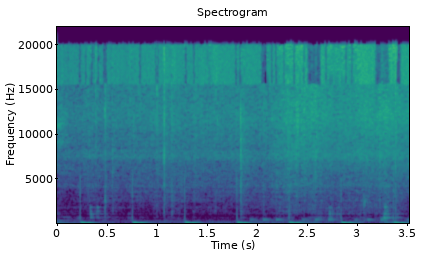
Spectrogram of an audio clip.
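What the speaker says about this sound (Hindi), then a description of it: "हम इसमें ऐड करेंगे हमारे कैप्सिकम्स और हमारे चॉप किए हुए अनियन।" Capsicum and chopped onion fry in a pan for a naan stuffing, the steady close sizzle punctuated by regular rhythmic scrapes and knocks as they are stirred.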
